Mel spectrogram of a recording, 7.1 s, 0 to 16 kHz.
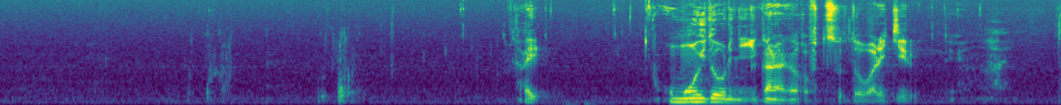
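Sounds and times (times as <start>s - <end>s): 
quiet noise: 0.0s - 7.0s
wet gulping swallows of drinking water: 1.2s - 2.5s
speech: 3.5s - 3.7s, 4.5s - 6.2s.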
